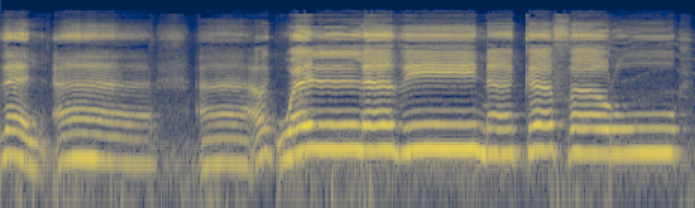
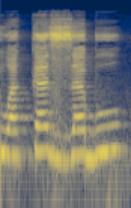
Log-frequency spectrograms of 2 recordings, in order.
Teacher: Bunyi dia macam tumpul sikit sebab kita kena zal hujung lidah di antara dua gigi.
